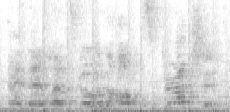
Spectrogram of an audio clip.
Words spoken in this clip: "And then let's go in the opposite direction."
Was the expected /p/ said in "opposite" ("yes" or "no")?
no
